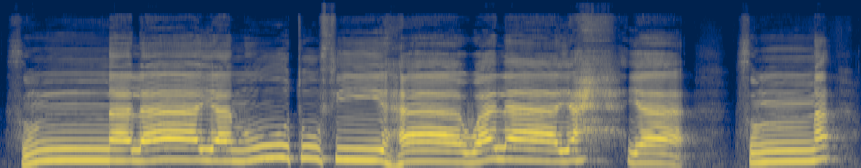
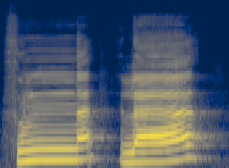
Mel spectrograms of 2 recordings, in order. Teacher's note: Удержание назализации мимо в размере двух огласовок. Сумма ла. Удлиняем в размере двух огласовок фатху.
